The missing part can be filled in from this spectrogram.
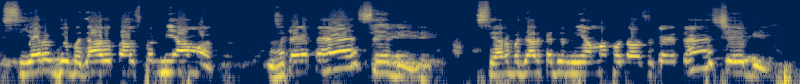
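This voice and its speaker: A man teaching with a Bihari Hindi accent, loudly quizzing his class and repeating each answer in call-and-response. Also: very high voice, animated, normal speed, poor audio. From Bihar, India. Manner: loud, repetitive quizzing that drills students with call-and-response. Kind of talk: classroom exam drill lesson.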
